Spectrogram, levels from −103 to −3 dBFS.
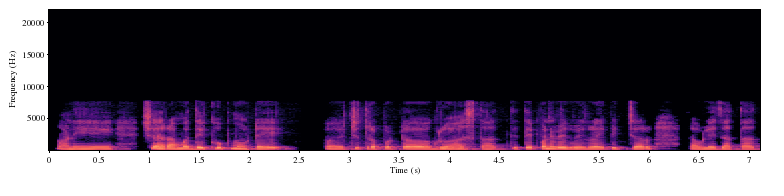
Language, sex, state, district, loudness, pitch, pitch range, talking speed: Marathi, female, Maharashtra, Pune, -30 LUFS, 185 Hz, 180-190 Hz, 120 wpm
